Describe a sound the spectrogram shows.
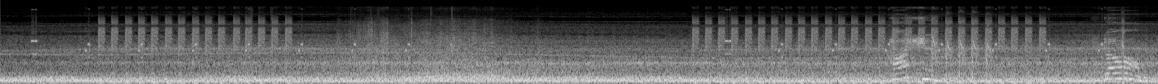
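A warning alarm beeps rapidly.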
